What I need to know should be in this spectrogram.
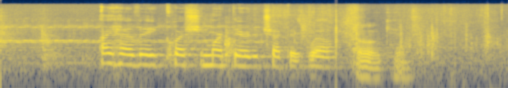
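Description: A woman speaks calmly, heard from across an echoing room.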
